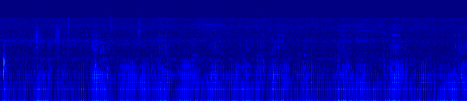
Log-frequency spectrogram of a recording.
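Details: A cat's continuous purr, deep and throbbing, pulsing evenly throughout with soft breathing cycles and a quiet background.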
